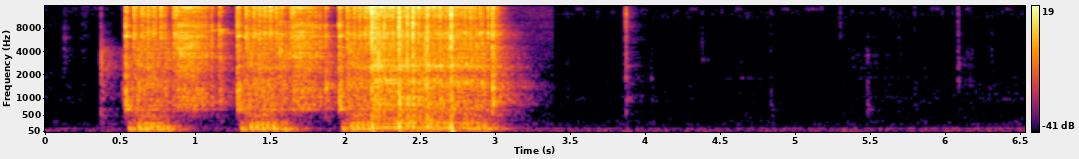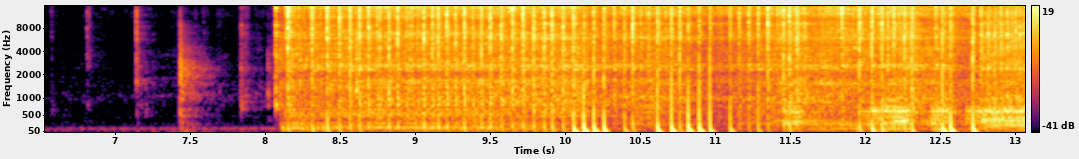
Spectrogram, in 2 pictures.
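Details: Husqvarna 353 chainsaw after gas line and chain drive work, carburetor slightly adjusted: a few pulls give short sputtering bursts, then it catches and runs with a steady busy buzz; running properly again.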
